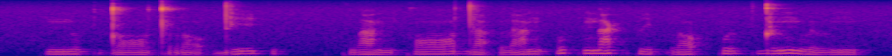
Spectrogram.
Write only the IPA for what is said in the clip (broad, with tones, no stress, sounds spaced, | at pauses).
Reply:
n u˨˩ k̚ d ɔː˧ t r ɔ˨˩ ʔ d i˥˩ ʔ | k w a˧ ŋ k ɔː˦˥ d a˨˩ ʔ l a˦˥ ŋ ʔ u˥˩ k̚ n a˥˩ k̚ p i˨˩ t̚ l ɔ˥˩ ʔ p ɯ˦˥ k̚ d ɯ˥˩ ŋ l ɯ˦˥ ŋ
